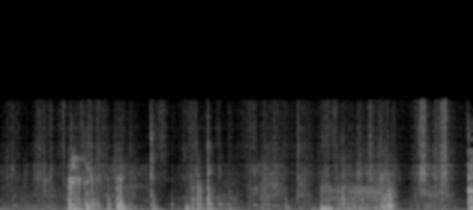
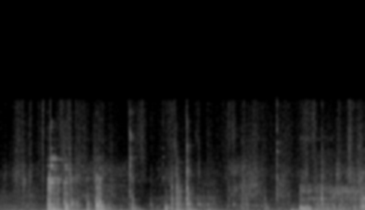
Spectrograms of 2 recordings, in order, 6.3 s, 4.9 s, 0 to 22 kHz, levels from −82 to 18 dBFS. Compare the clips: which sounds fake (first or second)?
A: first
